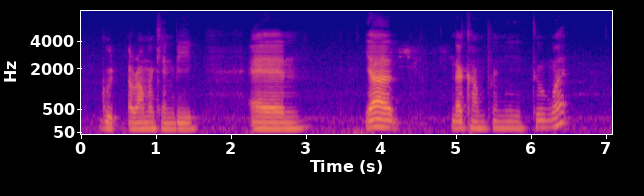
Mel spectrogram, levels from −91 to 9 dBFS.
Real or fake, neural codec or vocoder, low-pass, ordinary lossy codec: real; none; none; none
